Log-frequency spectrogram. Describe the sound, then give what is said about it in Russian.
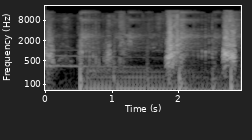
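A dog barks in a stairwell, letting out a few sharp, yelping barks at irregular gaps over a loud, constant low rumble. “В этот момент в подъезде раздался вой. Потом лай.”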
